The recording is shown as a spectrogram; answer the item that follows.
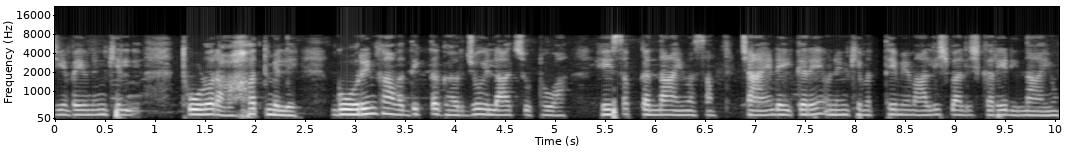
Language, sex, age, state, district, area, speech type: Sindhi, female, 30-45, Gujarat, Surat, urban, spontaneous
